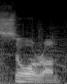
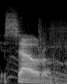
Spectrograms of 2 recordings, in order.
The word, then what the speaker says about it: Sauron: Of course, Sauron is pronounced Sauron, everyone knows that, and it's always very jarring to the ear when someone says Sauron. But Tolkien specifically lists and gives a guidance in the appendices to Return of the King. He tells you how to pronounce the various diphthongs and vowel sounds and whatnot, and it is definitely Sauron.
